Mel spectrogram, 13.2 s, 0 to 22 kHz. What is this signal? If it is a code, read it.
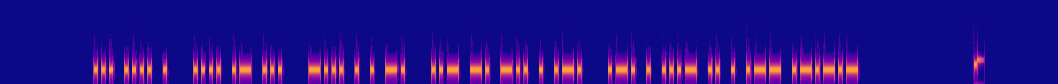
Morse code, heard as a keyed tone, about 25 wpm, 700 Hz. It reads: SHE HAS BEEN UNDER REVIEW.
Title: Sentences from Top 1000 Words - Review Part 6 - 25wpm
